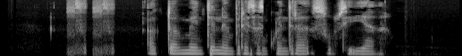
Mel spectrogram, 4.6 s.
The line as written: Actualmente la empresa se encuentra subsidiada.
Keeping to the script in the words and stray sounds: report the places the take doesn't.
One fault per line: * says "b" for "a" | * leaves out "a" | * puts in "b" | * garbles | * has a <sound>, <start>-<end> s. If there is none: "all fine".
* has a laugh, 0.7-1.2 s
* leaves out "se"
